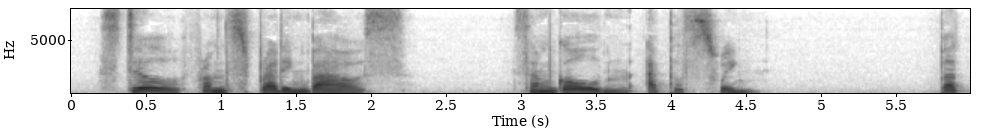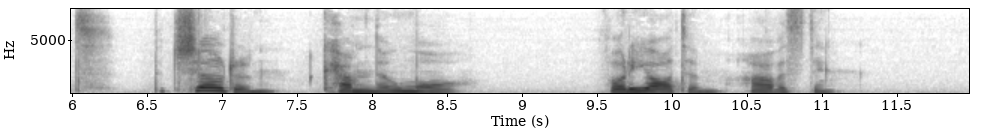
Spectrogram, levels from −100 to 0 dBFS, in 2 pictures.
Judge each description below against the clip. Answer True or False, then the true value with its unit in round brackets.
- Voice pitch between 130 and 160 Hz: False (215 Hz)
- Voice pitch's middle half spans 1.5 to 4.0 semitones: True (2.8 semitones)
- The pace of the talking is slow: True (95 wpm)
